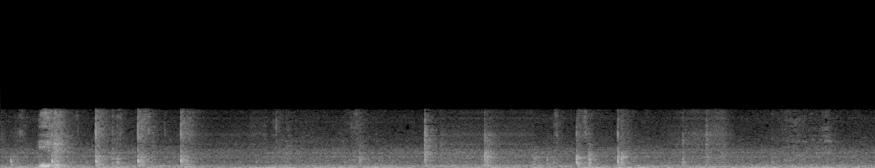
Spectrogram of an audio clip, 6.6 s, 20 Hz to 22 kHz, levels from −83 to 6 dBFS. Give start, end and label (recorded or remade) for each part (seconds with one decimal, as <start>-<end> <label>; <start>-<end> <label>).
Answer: 0.0-1.4 recorded; 1.4-2.0 remade; 2.0-3.3 recorded; 3.3-4.0 remade; 4.0-5.0 recorded; 5.0-5.5 remade; 5.5-6.6 recorded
